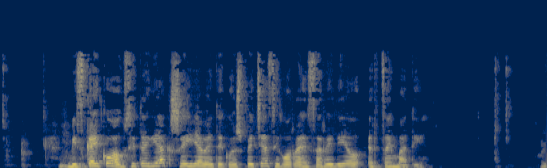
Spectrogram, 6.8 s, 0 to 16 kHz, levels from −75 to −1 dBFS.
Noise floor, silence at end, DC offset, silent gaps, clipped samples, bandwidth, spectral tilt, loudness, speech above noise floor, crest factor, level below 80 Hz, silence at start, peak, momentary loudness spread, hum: -76 dBFS; 0 s; under 0.1%; none; under 0.1%; 11.5 kHz; -4 dB/octave; -21 LUFS; 55 dB; 20 dB; -66 dBFS; 0.25 s; -2 dBFS; 9 LU; none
